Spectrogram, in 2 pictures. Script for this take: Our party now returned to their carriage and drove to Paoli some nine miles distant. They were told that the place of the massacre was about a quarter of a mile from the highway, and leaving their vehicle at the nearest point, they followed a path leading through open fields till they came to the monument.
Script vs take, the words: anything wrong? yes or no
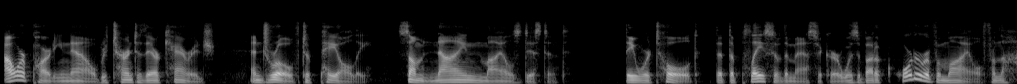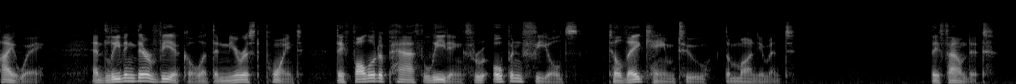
yes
